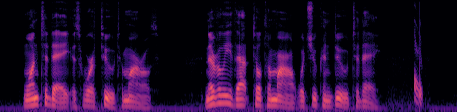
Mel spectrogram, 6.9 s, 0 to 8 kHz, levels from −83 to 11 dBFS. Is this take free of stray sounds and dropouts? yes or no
no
